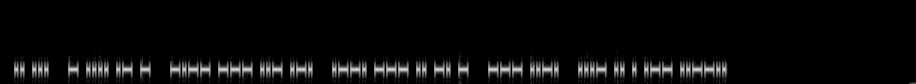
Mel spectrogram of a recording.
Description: Morse code, heard as a keyed tone, about 40 wpm, 700 Hz. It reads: IS THAT YOUR POINT OF VIEW?
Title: Sentences from Top 1000 Words - Review Part 6 - 40wpm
